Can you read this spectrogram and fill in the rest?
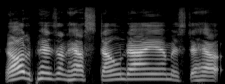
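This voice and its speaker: A woman's voice: a little high, a little fast, sharp tone, smooth, dry recording, studio quality. A woman with a Southern US accent chatting casually in a rambling, playful way. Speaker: livestreamer. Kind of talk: casual chat.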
